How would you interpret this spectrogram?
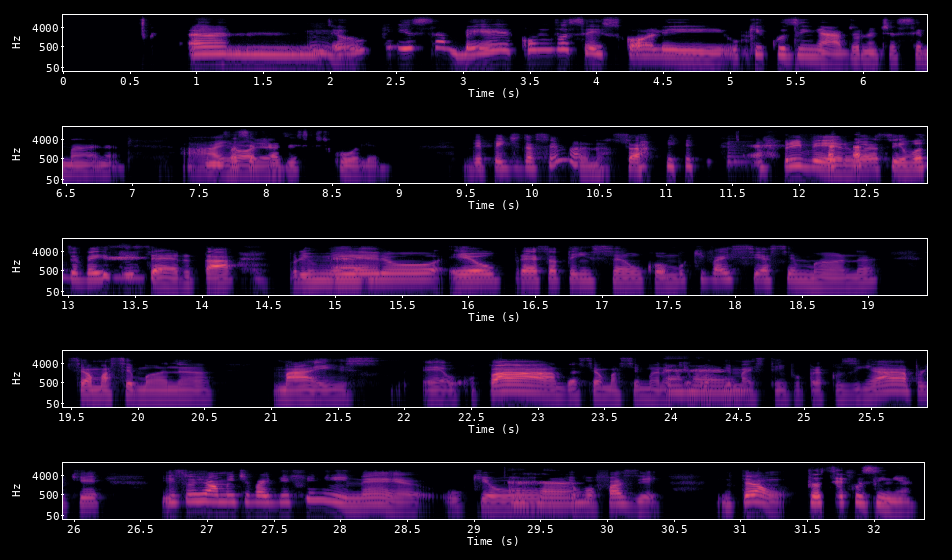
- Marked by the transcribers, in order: laugh; tapping
- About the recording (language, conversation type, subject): Portuguese, podcast, Como você escolhe o que vai cozinhar durante a semana?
